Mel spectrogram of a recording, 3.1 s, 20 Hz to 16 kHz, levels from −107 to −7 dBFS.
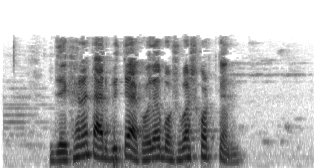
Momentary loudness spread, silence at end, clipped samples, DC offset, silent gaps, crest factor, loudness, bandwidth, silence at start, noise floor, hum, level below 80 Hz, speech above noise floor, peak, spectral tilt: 12 LU; 0.75 s; under 0.1%; under 0.1%; none; 18 dB; -18 LUFS; 8 kHz; 0.5 s; -58 dBFS; none; -52 dBFS; 40 dB; -2 dBFS; -5 dB/octave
